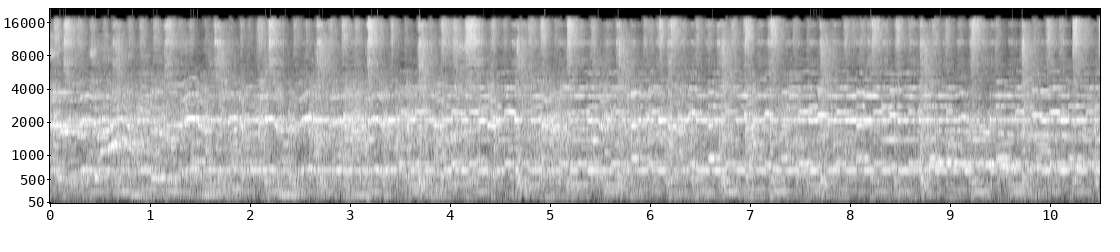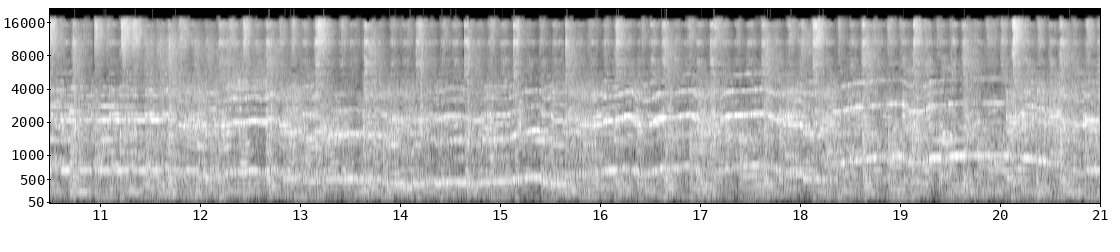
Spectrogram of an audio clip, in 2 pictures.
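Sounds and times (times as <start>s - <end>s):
guitar: 0.0s - 21.0s
live funk band: 0.0s - 21.0s.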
